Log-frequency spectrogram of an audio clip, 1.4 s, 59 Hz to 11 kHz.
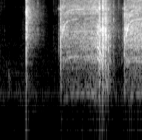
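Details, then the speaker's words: Makita DHP486 brushless cordless drill: harsh raspy grinding on spin-up after changing speed, square gear teeth not locking in; don't load it, give the trigger a quick press to engage gears; happens on new and older units. "whenever you change the speed you hear that grinding noise just don't put it on load straight away"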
